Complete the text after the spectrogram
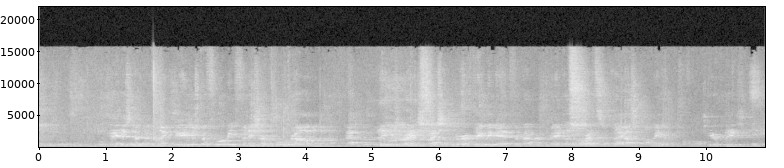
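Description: A man speaks with animation through a microphone in a large echoing room.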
